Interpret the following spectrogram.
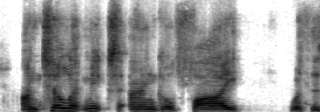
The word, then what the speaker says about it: phi: this thing upwards until it makes the angle phi with the Z axis. So this guy is R, this guy is theta, and this guy, does anybody know what that Greek letter is called? Is that phi?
